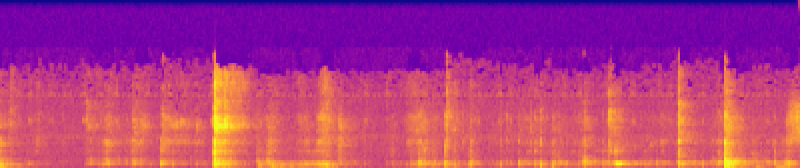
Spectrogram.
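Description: Plastic lure packaging being handled and opened to take out a soft plastic frog lure: scattered small clicks and crinkles, the sharpest about one and a half seconds in and again near the end.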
